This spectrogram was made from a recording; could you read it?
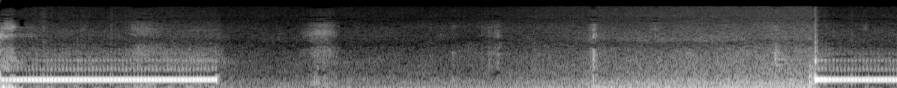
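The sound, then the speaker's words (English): Telephone touch-tone sounds: a loud, steady electronic tone holds for about a second and a half, cuts to a quiet, hissy line, then abruptly returns near the end. “Can't you dial any better?”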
